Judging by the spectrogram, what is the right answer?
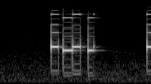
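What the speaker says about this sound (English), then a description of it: "So you can change the sound to when you unlock your device. So right now, it's at the alarm." An iPhone unlock plays an alarm sound: a loud, close electronic alarm beeps in a rapid burst of three or four pulses, pauses, then starts again.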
